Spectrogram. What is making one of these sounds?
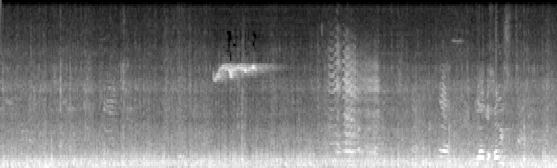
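Street traffic rumbles all around.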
